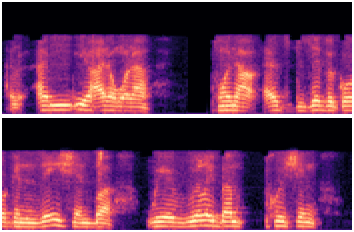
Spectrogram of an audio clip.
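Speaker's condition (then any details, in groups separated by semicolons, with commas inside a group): Cerebral palsy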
